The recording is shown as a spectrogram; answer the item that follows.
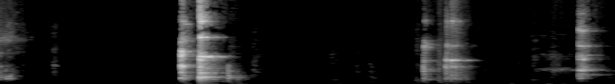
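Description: Empty bowls are set aside on a counter while making homemade playdough, giving several sharp ceramic clinks and knocks in separate clusters with silence between, close and crisp.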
